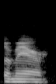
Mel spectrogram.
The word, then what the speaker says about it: Stormare: Stormare.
